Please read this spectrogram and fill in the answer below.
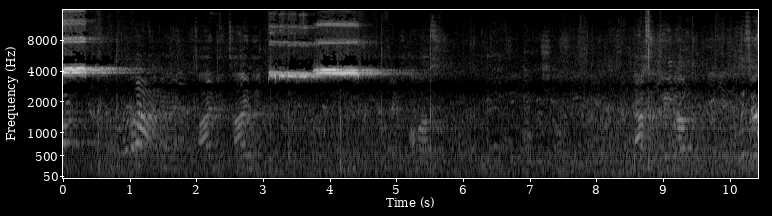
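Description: Referee's whistle on a wrestling mat: a short, loud blast right at the start that restarts the bout from the neutral position, then a longer steady blast about three seconds in.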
